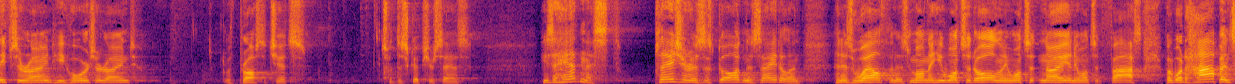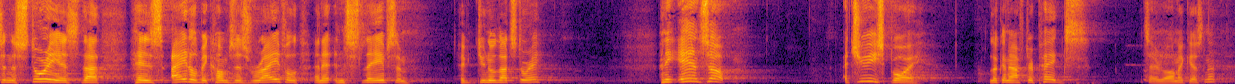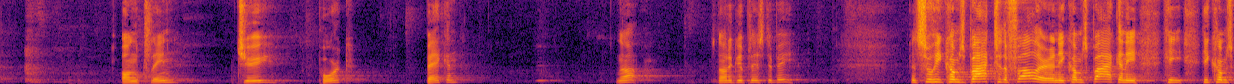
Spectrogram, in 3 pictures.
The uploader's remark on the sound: Recorded at our storehouse venue.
